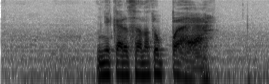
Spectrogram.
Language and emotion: Russian, angry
